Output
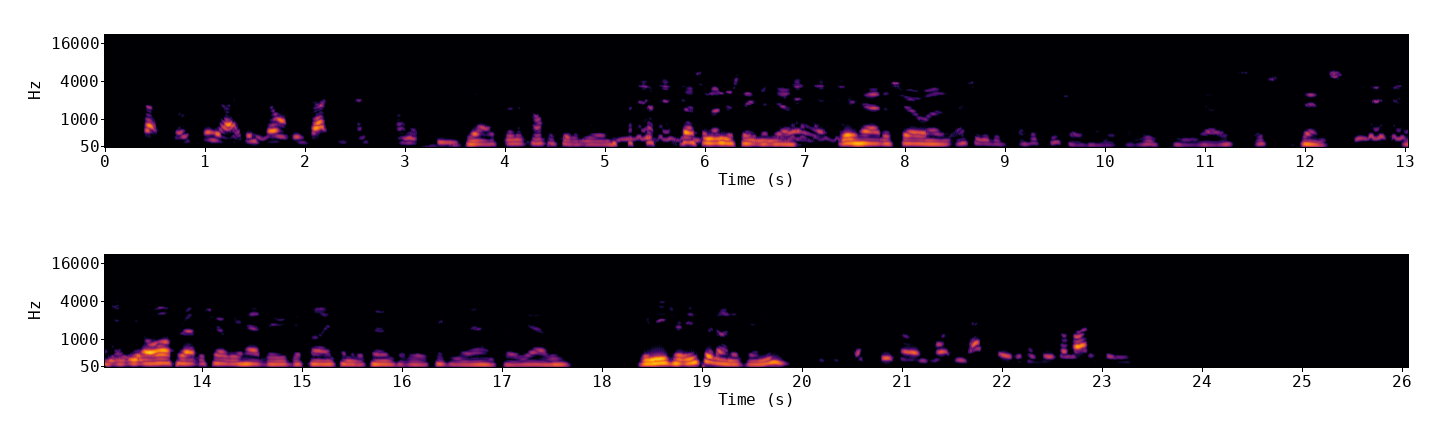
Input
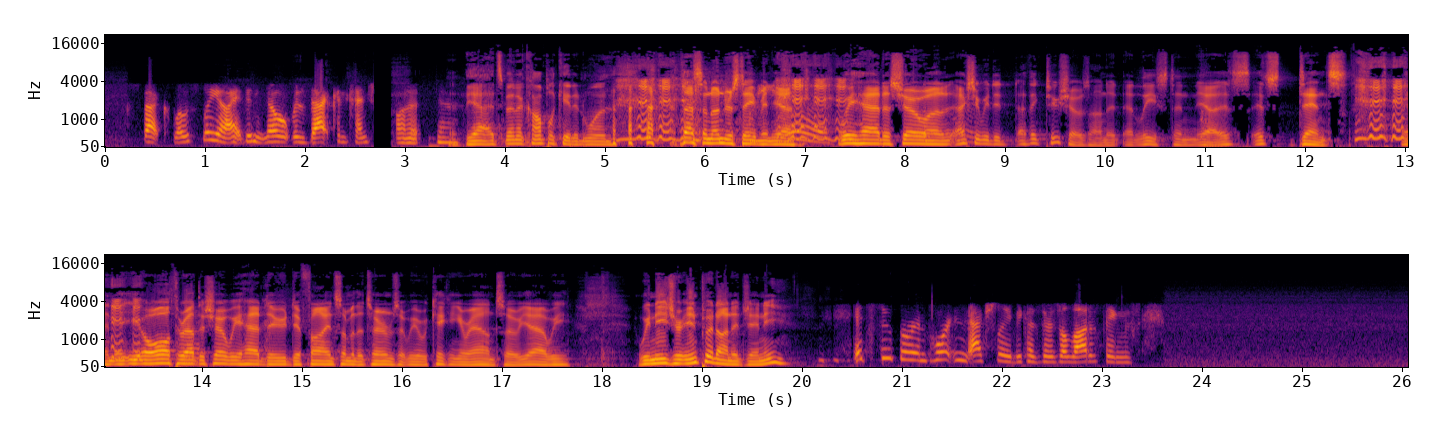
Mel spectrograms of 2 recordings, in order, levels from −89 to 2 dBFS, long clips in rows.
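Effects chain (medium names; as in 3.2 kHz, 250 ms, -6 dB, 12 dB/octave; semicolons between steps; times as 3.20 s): jump at every zero crossing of -29 dBFS; spectral contrast expander 4:1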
